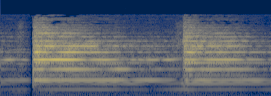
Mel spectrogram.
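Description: A bell struck twice, about a second apart, each stroke ringing on in several steady tones and fading; the first stroke is the louder.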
